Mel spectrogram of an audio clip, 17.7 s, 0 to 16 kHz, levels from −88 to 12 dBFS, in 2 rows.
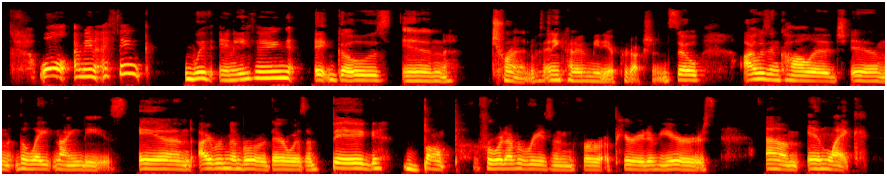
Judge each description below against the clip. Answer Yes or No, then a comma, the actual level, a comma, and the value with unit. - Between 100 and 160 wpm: Yes, average, 155 wpm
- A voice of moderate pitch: Yes, medium, 170 Hz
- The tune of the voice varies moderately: Yes, average, 3.7 semitones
